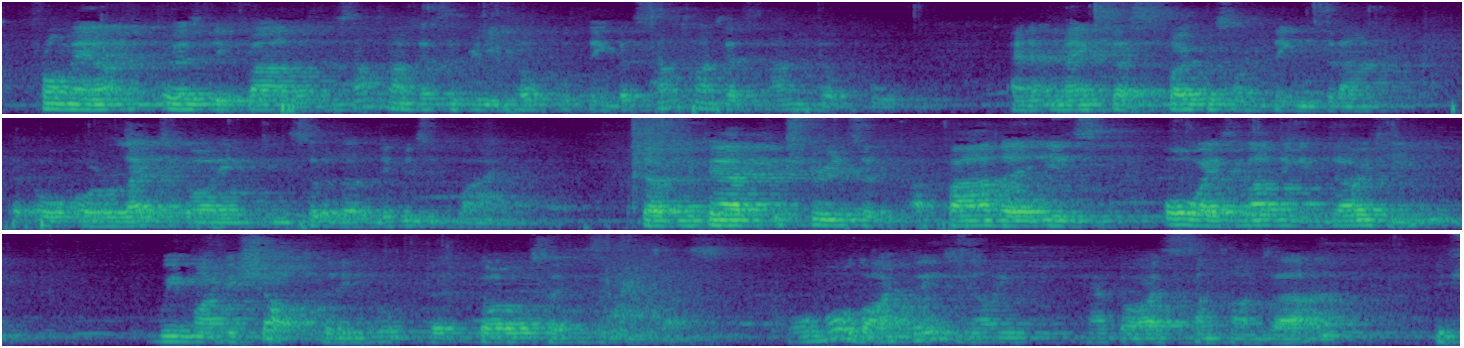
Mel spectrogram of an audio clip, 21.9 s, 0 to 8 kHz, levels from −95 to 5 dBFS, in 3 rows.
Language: English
